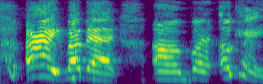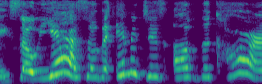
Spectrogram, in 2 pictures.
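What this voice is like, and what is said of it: Usual voice. Nothing is said of it.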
